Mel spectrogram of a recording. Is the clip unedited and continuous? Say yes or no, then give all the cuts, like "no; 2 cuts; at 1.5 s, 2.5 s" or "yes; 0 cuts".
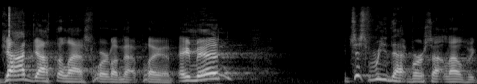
yes; 0 cuts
